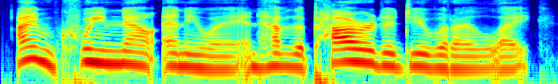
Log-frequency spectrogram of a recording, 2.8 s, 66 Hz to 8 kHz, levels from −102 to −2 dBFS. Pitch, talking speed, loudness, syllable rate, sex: 195 Hz, 300 wpm, -18 LUFS, 6.6 syllables/s, female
